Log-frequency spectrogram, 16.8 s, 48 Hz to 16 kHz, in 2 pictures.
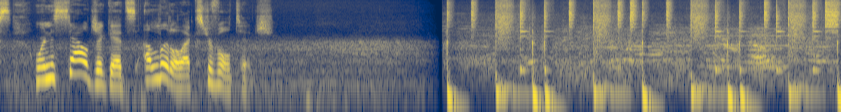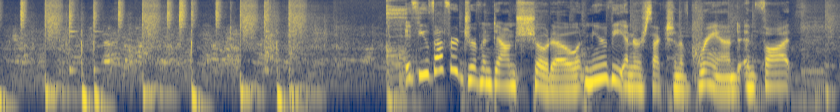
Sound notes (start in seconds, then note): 4.4 patrons chattering; 4.4 bright upbeat music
